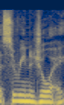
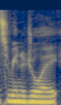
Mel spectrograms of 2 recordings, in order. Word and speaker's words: Sarina-Joi: Yeah, everything is at Sarina Joy. So my name is spelled S-A-R-I-N-A-J-O-I. I'm sure it'll be on the title of this video, but yeah. – Hell so everything's at Sarina Joy.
